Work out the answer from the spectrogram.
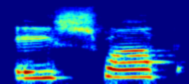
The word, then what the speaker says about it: AESWAP: my organization is ASWAP LLC. ASWAP is spelled AESWAP because it's Ann swapping up 16 channels of story content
